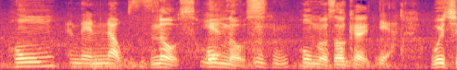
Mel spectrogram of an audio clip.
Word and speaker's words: Humnos: let you do it it's whom no whom no yeah so think like Loom like Fruit of the Loom Fruit of the Loom so whom whom and then no no whom no whom know okay yeah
